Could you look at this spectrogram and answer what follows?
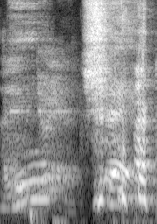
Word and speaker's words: Boucher: Once again, Boo Shay. So that's BOO space SHEA. Now, boo him as much as possible because that's what we really need. We're not doing super chats. Just boo Shay a little bit.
